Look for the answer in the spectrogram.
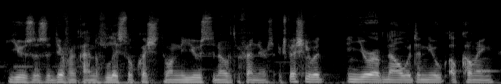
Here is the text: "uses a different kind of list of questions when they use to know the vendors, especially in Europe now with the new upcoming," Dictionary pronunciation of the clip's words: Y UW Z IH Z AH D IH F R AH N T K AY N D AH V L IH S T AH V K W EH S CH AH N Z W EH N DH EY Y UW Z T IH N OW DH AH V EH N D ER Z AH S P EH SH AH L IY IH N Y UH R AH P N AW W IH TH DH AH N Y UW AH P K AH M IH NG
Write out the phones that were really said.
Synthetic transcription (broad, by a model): Y UW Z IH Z AH D IH F R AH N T K AY N D AH V L IH S T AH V K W EH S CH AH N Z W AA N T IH Y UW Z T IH N OW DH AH F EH N D ER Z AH S P EH SH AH W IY IH N Y UH R AH P N AW W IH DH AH N Y UW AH P K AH M IH NG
